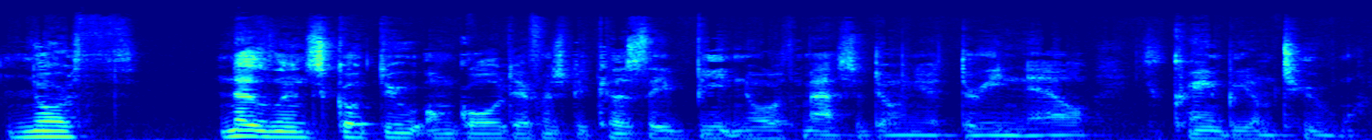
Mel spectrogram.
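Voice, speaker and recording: A young man hosting a sports podcast, talking casually and rambling with animated asides as he thinks out loud. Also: low-pitched, normal speed. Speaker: podcast host. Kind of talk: casual sports talk monologue.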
